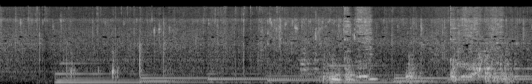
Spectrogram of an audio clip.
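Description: Chopped onions sizzling in hot mustard oil in a kadai, frying until they brown. From about three seconds in, a perforated spatula scrapes and taps against the pan as the onions are stirred.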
